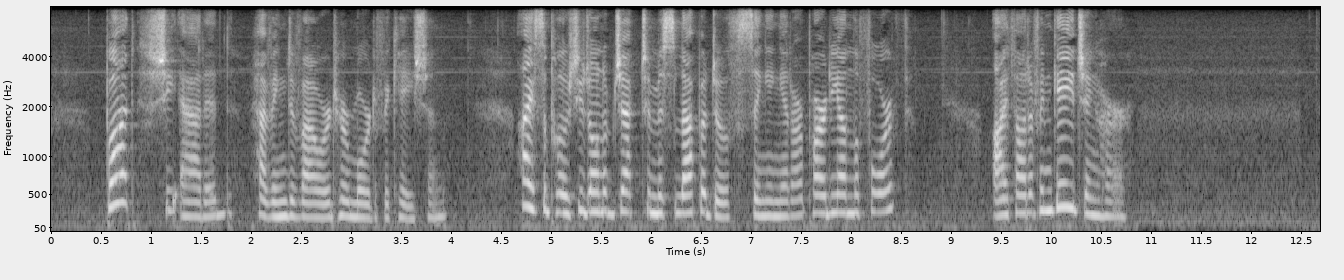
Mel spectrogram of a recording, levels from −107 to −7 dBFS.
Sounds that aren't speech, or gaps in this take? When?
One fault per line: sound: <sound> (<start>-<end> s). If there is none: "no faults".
no faults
